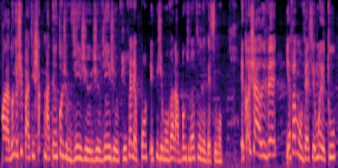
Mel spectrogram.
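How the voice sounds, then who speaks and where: A woman speaks very fast as she recounts a story on a live audio chat, stumbling over some words. Faint music plays behind her voice. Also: mid-range voice, lively intonation, breathy edge. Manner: very fast, slightly halting. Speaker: participant sharing a story.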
